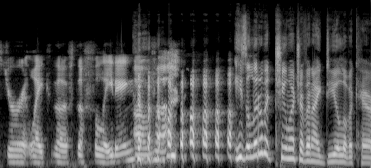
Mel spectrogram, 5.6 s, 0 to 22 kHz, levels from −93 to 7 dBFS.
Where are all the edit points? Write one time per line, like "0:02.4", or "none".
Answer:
0:02.0
0:03.5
